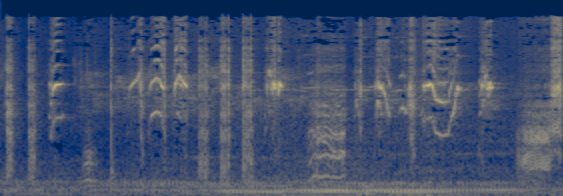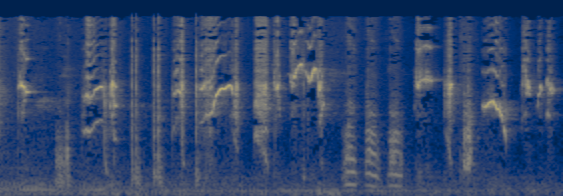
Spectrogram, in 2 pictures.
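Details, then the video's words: Gacor jalak kebo (Javan myna) masteran for training songbirds: wavering squeaky warbles, slurred whistles and clicks in a dense, continuous stream over faint low hum. "Masteran Jalak Gacor Tayang Setiap Hari Pagi Dabn Sore - Jalak Kebo Gacor Full Isian"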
